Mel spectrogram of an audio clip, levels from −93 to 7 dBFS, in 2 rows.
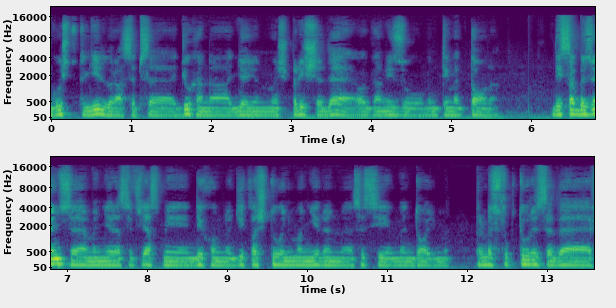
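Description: A speech recording with a swirly, hollow, smeared character from start to finish, and the likely cause is generation loss: the audio seems to have been through a lossy codec around ten times, each pass re-quantising on a shifted frame grid so the damage compounds. The sound fits a Vorbis chain near 60 kbit/s, yet it is blurrier than that rate alone would give, with softened consonant attacks. On a spectrogram there is a hard ceiling at 16.6 kHz, nothing above it, and the upper bands look patchy, with scattered holes and smeared, flickering energy instead of clean harmonic lines. Near the end, from 12.43 to 12.47 s, chunks play out of order. A 10 ms chunk arrives three chunks late and plays after the material that should follow it, so nothing is missing but the sequence is scrambled. It is heard as a brief jumbled stutter. On the waveform, three abrupt discontinuities appear inside that 40 ms span where the misplaced segment is spliced in, and the spectrogram shows them as thin vertical broadband lines.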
